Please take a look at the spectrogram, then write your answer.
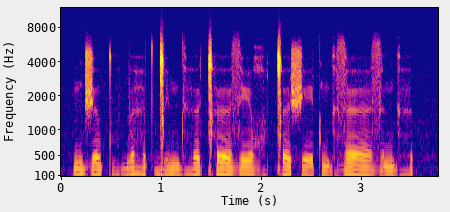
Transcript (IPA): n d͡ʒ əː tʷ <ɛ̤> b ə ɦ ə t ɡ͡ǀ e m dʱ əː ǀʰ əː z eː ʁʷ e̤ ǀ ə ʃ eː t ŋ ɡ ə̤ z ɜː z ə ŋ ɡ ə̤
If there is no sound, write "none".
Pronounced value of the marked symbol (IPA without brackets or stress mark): ə̤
